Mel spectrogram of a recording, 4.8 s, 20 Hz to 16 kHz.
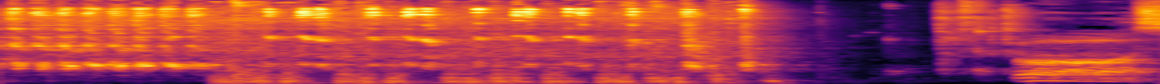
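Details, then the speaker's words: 1978 Honda CB750 engine and carbs on a stand, likely not run in over 10 years; uneven cranking with a few weak firing stumbles that die away. Owner suspects too much air and is adjusting the choke and fuel. Nearly fires but won't start. "close there think too much air is getting through so if I hold this all the way in to reduce the amount of air coming through that should then fire oh so close"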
